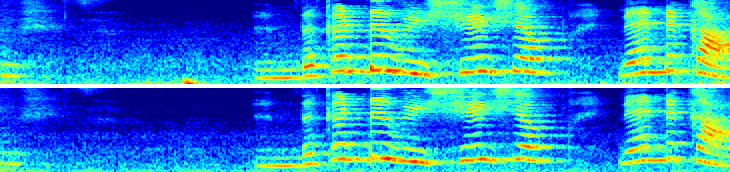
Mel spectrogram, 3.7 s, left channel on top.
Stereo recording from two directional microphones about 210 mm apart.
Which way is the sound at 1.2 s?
10° left (ahead or behind).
